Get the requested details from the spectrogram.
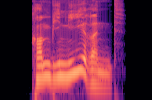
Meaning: present participle of kombinieren
- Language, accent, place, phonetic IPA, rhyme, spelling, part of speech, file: German, Germany, Berlin, [kɔmbiˈniːʁənt], -iːʁənt, kombinierend, verb, De-kombinierend.ogg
